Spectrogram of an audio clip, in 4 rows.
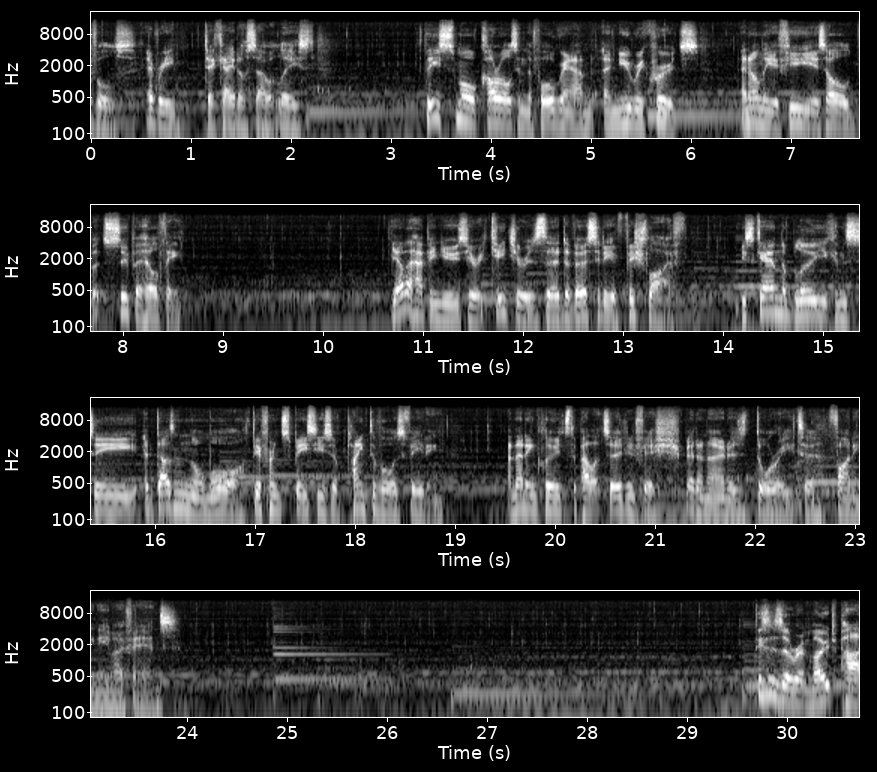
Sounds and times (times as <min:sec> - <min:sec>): Speech: 0:00.0 - 0:02.4, 0:03.3 - 0:08.6, 0:10.7 - 0:24.0, 0:29.6 - 0:30.7
Music: 0:00.0 - 0:30.7.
